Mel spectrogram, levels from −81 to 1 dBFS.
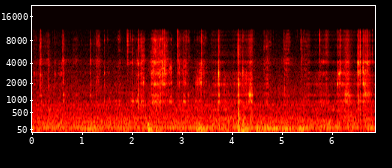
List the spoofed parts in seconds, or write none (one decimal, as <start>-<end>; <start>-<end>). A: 3.6-4.4; 5.5-6.9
